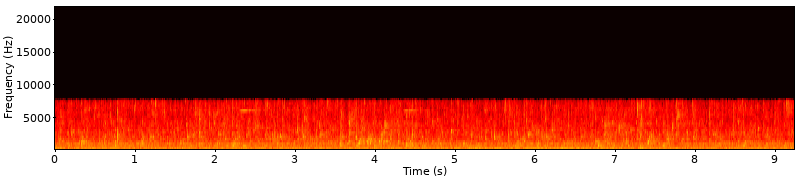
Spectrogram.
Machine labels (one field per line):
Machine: pump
